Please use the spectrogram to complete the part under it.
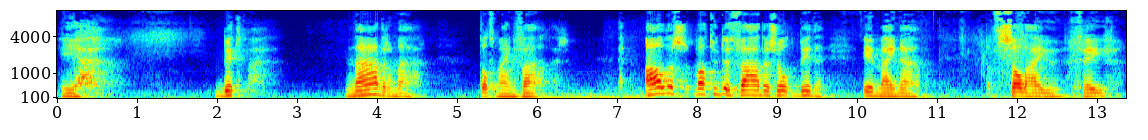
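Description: Slow, high-voiced man preaching fervently. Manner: fervent, pleading, with long drawn-out pauses. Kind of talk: sermon.

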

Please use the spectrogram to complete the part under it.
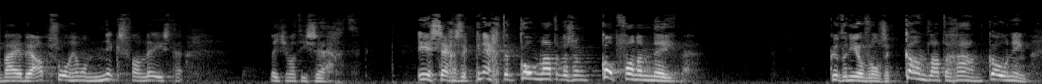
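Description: A preacher with a notably high voice works through his sermon at a slow, deliberate pace. He presses hard on key phrases, then lets his voice sink low and soft. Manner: earnest preaching, rising to loud emphasis then dropping low.

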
